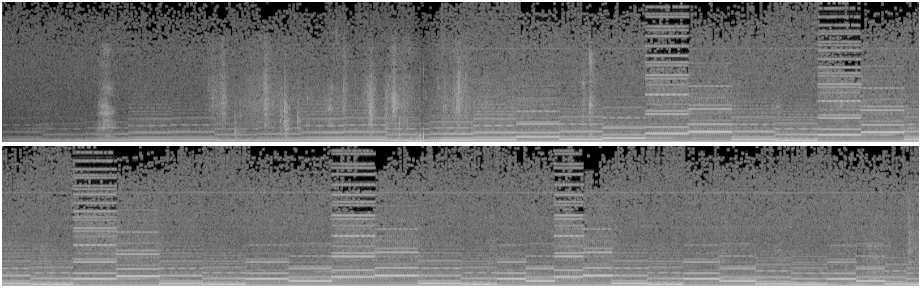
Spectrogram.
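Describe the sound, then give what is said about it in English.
A Turing machine module sequences a Eurorack modular synthesizer, stepping through evenly paced electronic notes that jump between pitches over a loud, steady low drone throughout. “So this is, I believe, an acorn's worth of information to let you know how to use a Turing machine in Eurorack.”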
